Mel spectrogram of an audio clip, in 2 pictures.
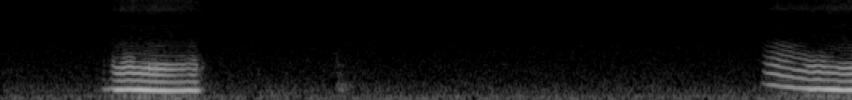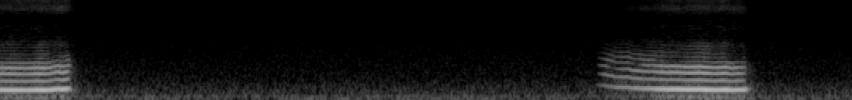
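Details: Three soft, high whimpering cries in a quiet room from a sleeping baby puppy: sleep vocalization (sleep talking).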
